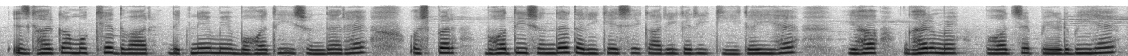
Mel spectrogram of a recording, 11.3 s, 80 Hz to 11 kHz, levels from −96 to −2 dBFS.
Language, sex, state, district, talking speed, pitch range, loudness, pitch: Hindi, female, Jharkhand, Sahebganj, 160 wpm, 235-265 Hz, -16 LUFS, 250 Hz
